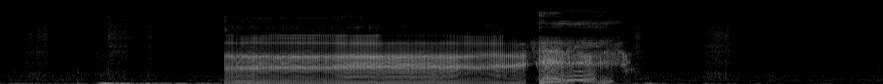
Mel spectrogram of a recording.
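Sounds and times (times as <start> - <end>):
vocal fry voice: 2.3 - 6.4.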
